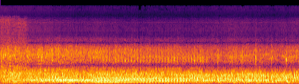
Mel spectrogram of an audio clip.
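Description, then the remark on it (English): A Vespa motor scooter engine runs steadily and loudly, a continuous buzzing drone with no change in pitch and no voices over it. “Park a Vespa motor scooter in places that don't exist.”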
